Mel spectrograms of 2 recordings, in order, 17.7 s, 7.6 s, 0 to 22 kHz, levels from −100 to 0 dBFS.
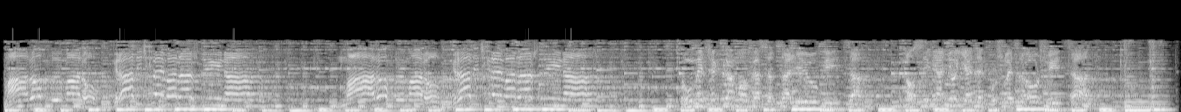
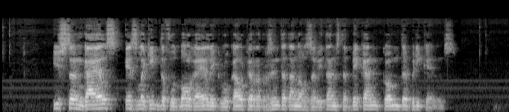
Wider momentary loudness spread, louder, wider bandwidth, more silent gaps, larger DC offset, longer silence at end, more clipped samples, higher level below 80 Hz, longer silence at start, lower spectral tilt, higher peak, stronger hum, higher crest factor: second, 6 LU vs 11 LU; first, -11 LUFS vs -23 LUFS; second, 5.2 kHz vs 11.5 kHz; neither; neither; second, 0.1 s vs 0.85 s; neither; first, -16 dBFS vs -62 dBFS; second, 0.05 s vs 0.8 s; first, -10.5 dB/octave vs -4.5 dB/octave; first, 0 dBFS vs -6 dBFS; neither; second, 10 dB vs 20 dB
